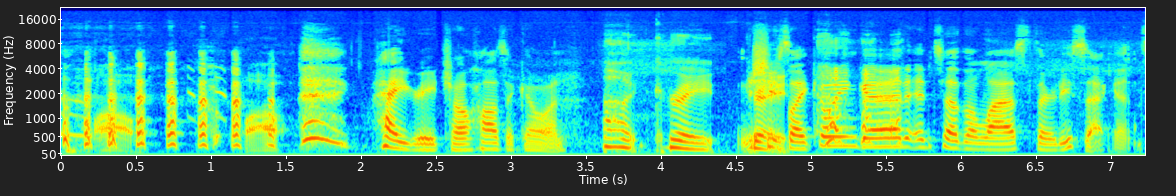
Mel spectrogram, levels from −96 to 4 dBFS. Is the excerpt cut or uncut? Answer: cut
